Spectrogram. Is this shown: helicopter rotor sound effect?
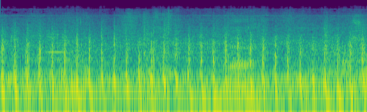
yes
